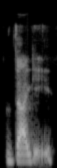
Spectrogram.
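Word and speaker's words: Vaggie: pulled the whole like it's pronounced vaggy wait hold how do you spell that v a g g i e vagy got it no what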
